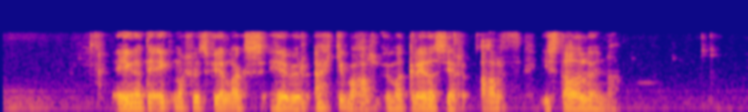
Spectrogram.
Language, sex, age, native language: Icelandic, male, 30-39, Icelandic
